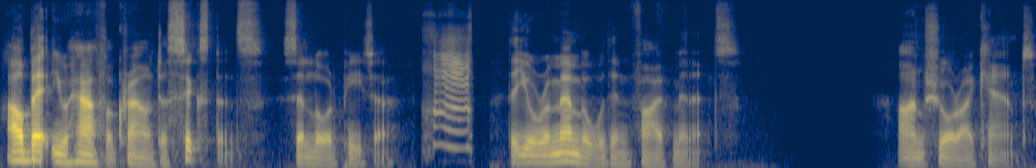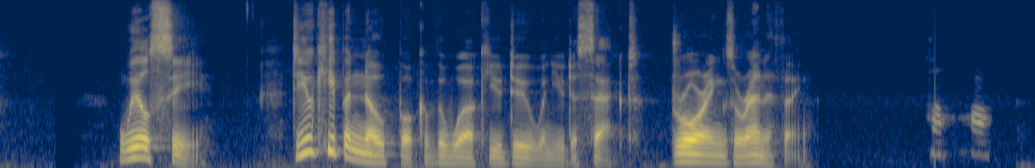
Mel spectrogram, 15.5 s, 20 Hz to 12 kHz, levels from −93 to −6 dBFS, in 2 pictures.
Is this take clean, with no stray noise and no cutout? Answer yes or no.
no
